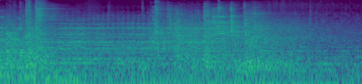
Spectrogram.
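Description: A metal panel clanks and rattles as it is worked open.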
